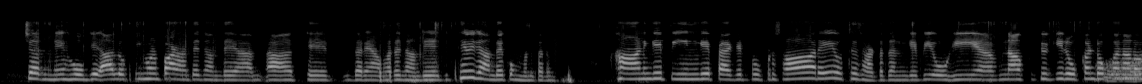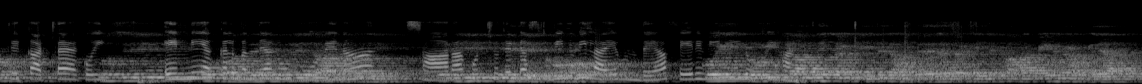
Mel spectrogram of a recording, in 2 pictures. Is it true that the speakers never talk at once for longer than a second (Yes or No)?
No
